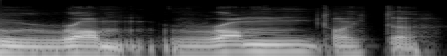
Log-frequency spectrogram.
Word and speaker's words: Raumdeuter: I'm going to have at least 3 different pronunciations for this term. Let's stick to Raumdeuter.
